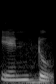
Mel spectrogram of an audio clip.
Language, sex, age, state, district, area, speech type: Kannada, female, 30-45, Karnataka, Mysore, urban, read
